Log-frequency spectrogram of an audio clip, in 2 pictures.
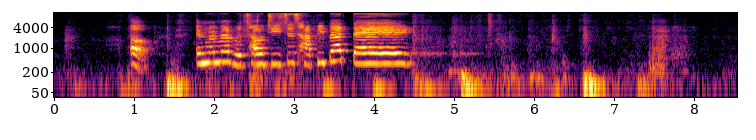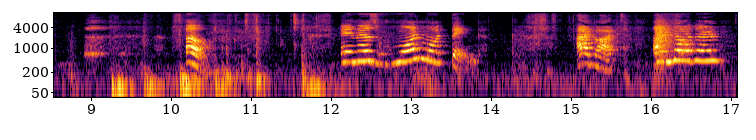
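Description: A young girl talks excitedly and squeals close by.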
